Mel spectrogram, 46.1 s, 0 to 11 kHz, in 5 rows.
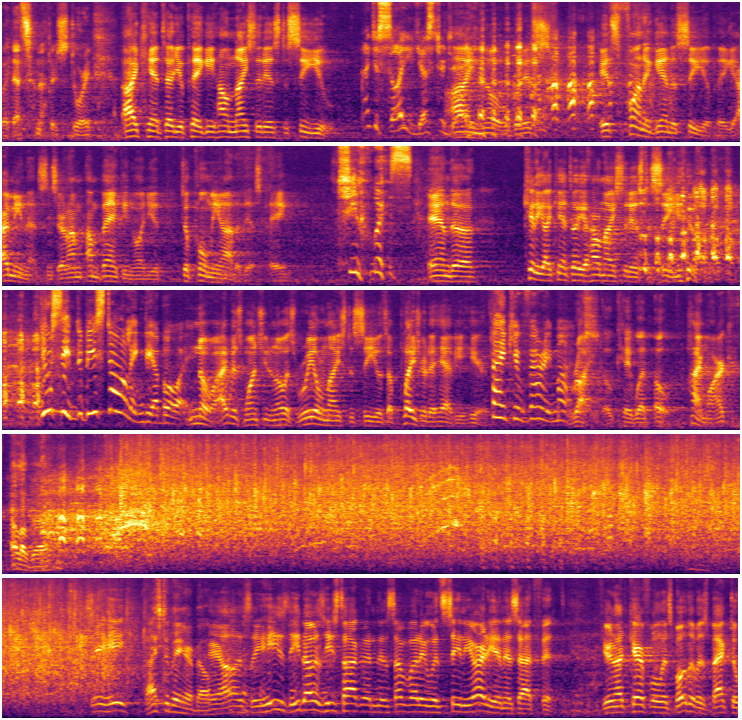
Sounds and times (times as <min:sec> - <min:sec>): Applause: 0:29.0 - 0:39.0.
